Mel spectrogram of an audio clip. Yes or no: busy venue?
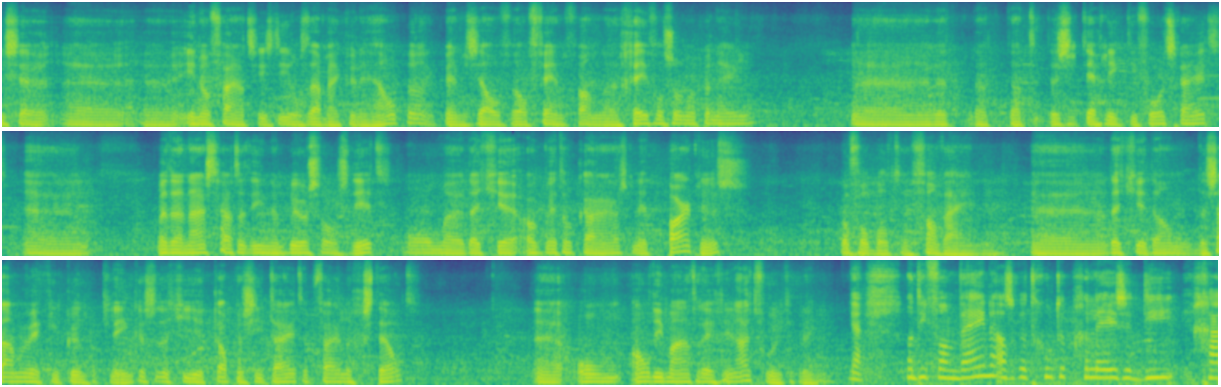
yes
